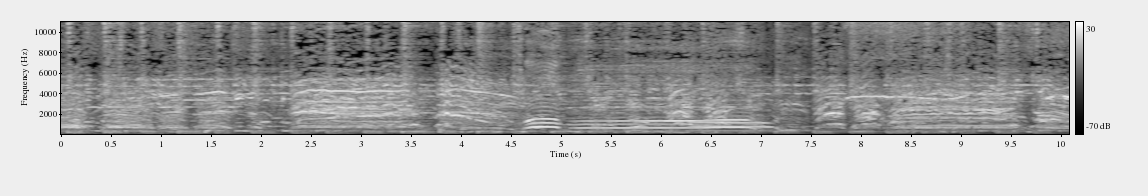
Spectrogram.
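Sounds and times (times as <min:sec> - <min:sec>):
carnival music: 0:00.0 - 0:10.0
crowd noise: 0:00.0 - 0:10.0
high voices singing and crying out: 0:00.0 - 0:10.0.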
